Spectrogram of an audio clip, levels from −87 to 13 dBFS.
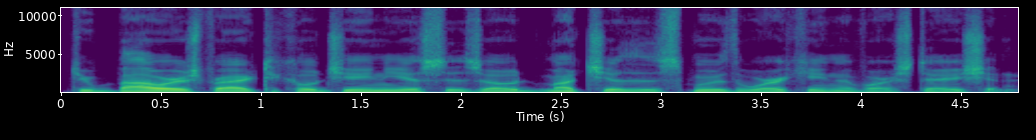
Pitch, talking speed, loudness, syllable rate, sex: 100 Hz, 175 wpm, -18 LUFS, 4.3 syllables/s, male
